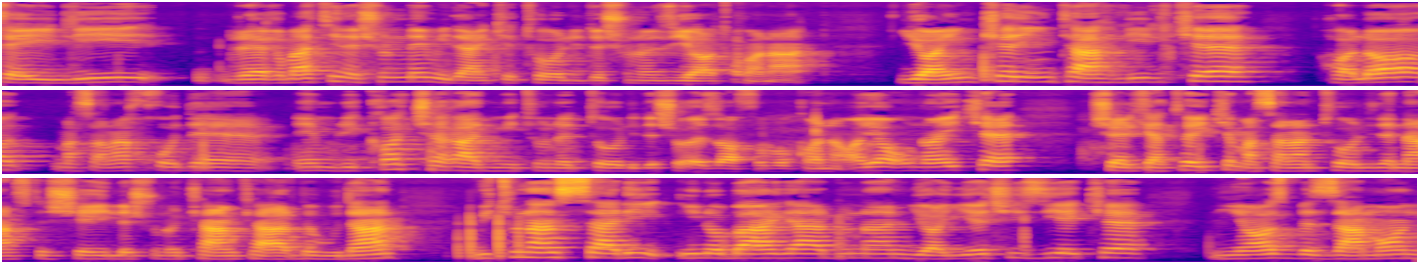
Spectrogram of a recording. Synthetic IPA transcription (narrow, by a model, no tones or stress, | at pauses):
xe̞jliːɾe̞ɣbæt̪ʰiːne̞ʃunːe̞miːd̪æn̥cʰe̞t̪ʰoːliːd̪e̞ʃuno̞zijɒːd̪̥kʰo̞̰næ̰n | jɒːincʰe̞int̪ʰæhliːlcʲʰe̞ | hɒːlɒːmæsælænχo̞d̪e̞ːmɾiːkʰɒːt͡ʃʰe̞ɣæd̪miːt̪ʰunet̪ʰoːliːd̪e̞ʃoe̞zɒːfe̞bo̞kʰo̞neʔɒ̰ːjɒːunɒːiːcʰe̞ | ʃe̞ɾcæt̪ʰɒːjiːcʰe̞mæsælænt̪ʰoːliːd̪e̞næft̪ʰe̞ʃejle̞ʃuːnocʰæmcʰæɾd̪e̞buːd̪æn | miːt̪ʰunænsæɾiːiːnobæɾɟæɾd̪uːnænjɒːje̞t͡ʃʰiːziːjecʰe̞ | nijɒːzbe̞zæmɒːn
